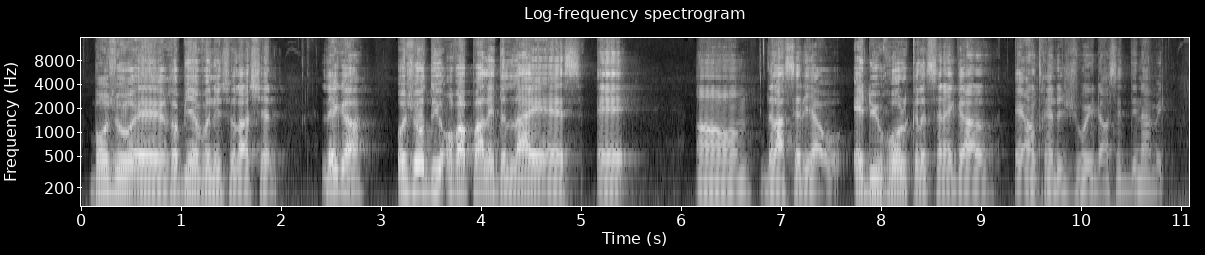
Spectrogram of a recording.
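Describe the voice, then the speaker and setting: A man talks at a fairly slow pace and medium pitch with ordinary pitch variation, on a very clean recording with a silent background. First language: Wolof (speaking French). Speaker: YouTuber, political commentator. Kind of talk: casual video commentary. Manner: halting, with fillers and English words.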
